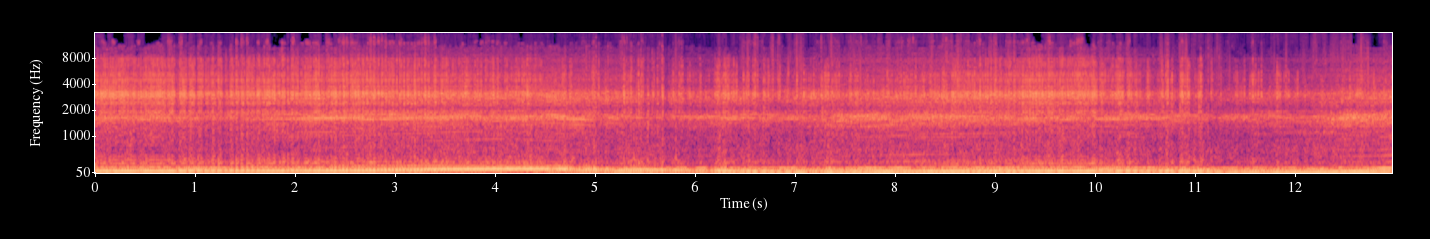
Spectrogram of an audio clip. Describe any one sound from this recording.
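A snowmobile's track rumbles over packed snow.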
